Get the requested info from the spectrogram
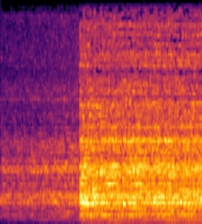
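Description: Reversible AC motor of a tilt-over tower's drive running, turning a long threaded rod that pushes the tower over. It gives a steady hum that becomes louder and fuller a little under a second in.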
